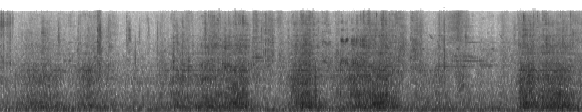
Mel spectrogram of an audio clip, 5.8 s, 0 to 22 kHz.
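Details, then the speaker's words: 2007 Chevrolet Silverado Classic 3500 Duramax front sealed wheel bearing hub assembly, spun by hand with the brake disc removed, gives a rough gritty grinding as if dirt is inside: a worn bearing, replaced as a whole hub. "Can you hear the bearings where they're bad? Almost sounds like there's dirt in them."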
